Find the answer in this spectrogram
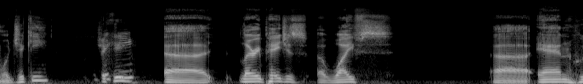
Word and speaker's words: Wojcicki: How do you pronounce her last name? Wojcicki.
